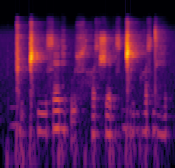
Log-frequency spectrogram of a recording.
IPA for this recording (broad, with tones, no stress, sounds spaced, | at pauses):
ɡ͡ǁ ṵ˥ ǁʰ iː˩ ɬ ɛ˥ ɾ ɛ̤˧ ʔ ṵ˥ ɬ h ʌ˩ ɬ ʃ ɛ˩ ɾ i̤˥ ɬ ɡ͡ǁ ɯ˧ bʱ ʌ˥ ɬ d ɛ̤˧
